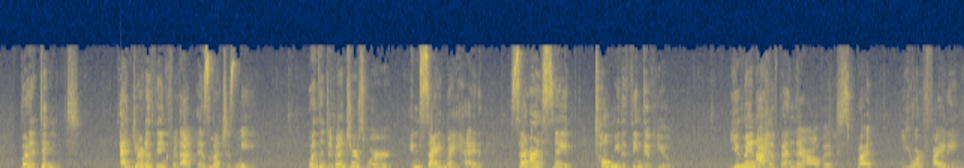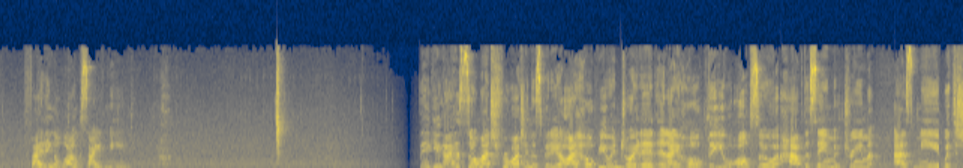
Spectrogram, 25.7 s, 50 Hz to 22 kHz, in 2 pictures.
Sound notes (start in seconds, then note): 14.8 kiss; 15.0 Scorpius gasps; 15.0 gasps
